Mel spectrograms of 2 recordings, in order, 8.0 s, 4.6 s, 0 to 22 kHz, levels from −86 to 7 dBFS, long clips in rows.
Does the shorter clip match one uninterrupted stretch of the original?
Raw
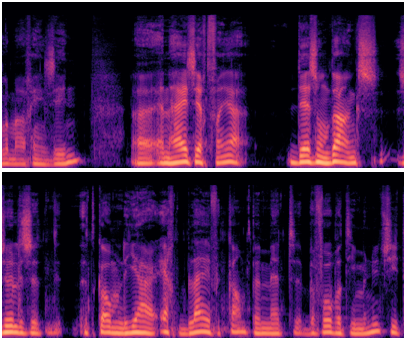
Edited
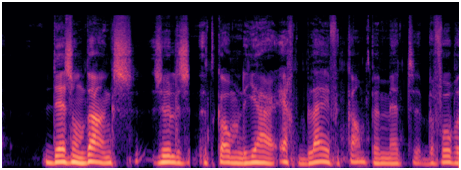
no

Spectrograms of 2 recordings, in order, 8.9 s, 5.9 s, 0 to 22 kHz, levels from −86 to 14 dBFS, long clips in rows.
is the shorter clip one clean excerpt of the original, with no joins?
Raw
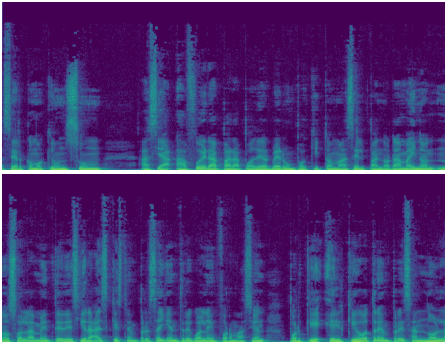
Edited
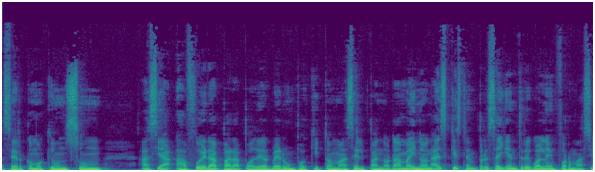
no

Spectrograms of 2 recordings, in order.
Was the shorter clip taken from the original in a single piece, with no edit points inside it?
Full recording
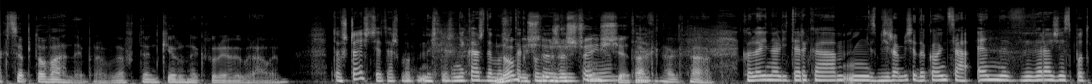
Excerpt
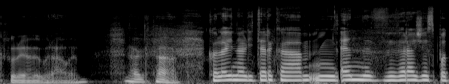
no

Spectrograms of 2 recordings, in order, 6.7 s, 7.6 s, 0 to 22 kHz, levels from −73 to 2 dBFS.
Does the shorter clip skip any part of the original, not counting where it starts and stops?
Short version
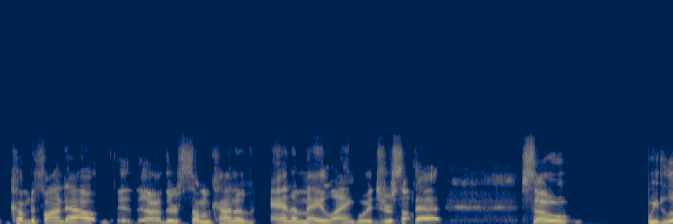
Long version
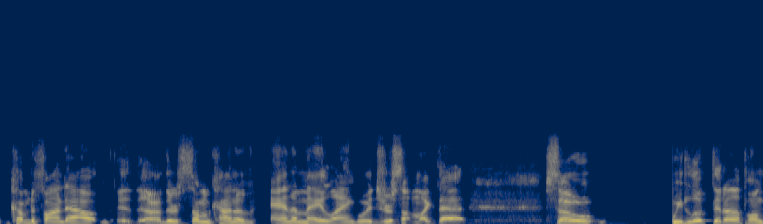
yes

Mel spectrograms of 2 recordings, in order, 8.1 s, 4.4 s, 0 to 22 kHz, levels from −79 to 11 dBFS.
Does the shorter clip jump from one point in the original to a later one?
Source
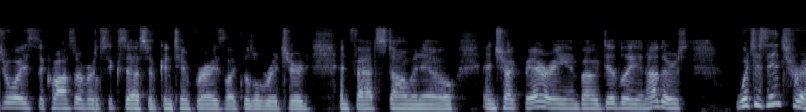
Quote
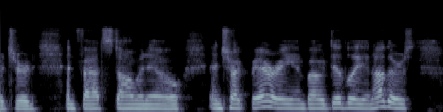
no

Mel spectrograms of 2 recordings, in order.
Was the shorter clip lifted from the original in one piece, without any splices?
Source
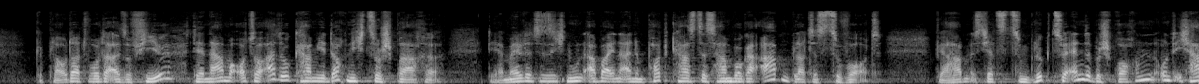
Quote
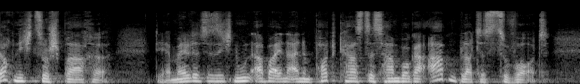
yes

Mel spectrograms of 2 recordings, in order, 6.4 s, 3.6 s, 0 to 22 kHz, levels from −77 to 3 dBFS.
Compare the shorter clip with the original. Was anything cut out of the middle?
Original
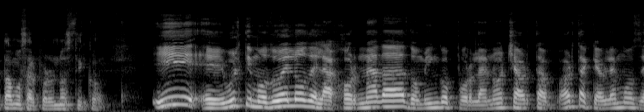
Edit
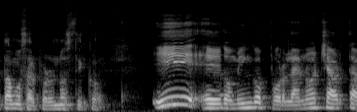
yes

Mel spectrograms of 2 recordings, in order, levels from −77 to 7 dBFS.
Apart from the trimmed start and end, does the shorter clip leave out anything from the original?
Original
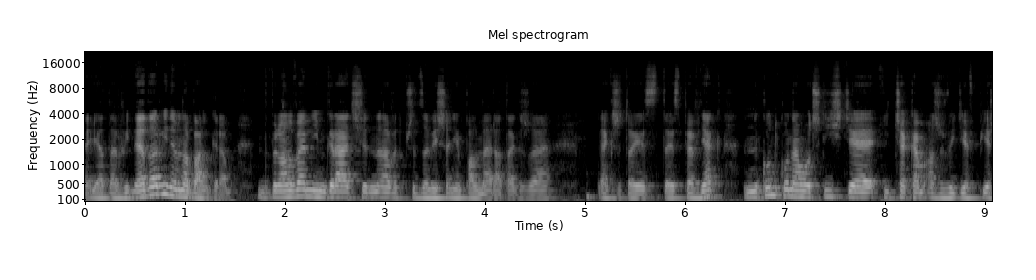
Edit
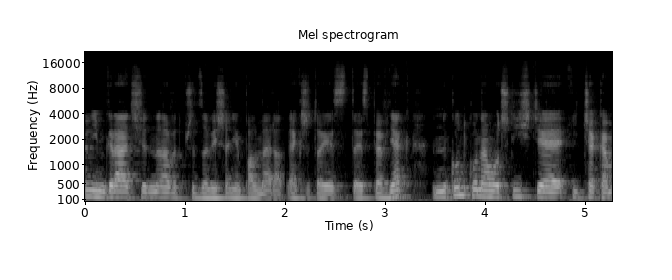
yes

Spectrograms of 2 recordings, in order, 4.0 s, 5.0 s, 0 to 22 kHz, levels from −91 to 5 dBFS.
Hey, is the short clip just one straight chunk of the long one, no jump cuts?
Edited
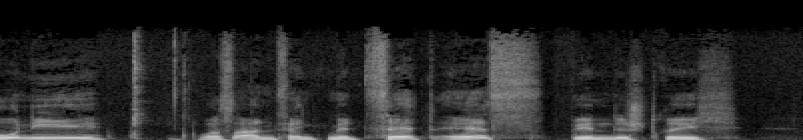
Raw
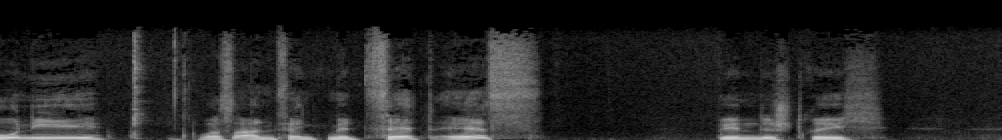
no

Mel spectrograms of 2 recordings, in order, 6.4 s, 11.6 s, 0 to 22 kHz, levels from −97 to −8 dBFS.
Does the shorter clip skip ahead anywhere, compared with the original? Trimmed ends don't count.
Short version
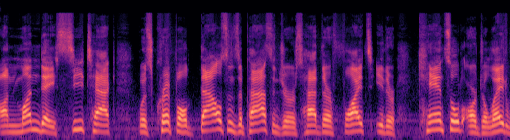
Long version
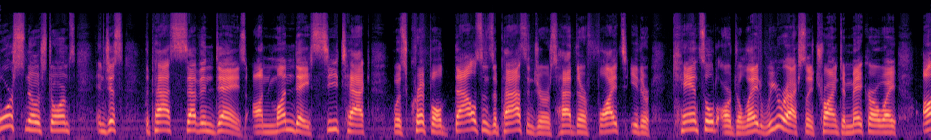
no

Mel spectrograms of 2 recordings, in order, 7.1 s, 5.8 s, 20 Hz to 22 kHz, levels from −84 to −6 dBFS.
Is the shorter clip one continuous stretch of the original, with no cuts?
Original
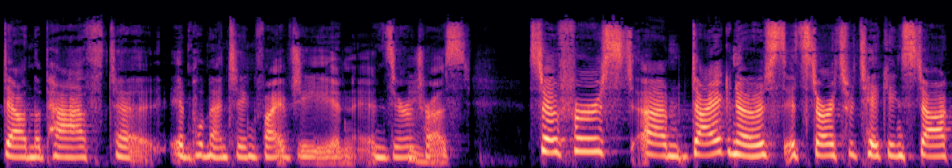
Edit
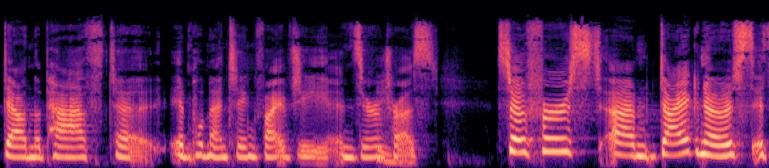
no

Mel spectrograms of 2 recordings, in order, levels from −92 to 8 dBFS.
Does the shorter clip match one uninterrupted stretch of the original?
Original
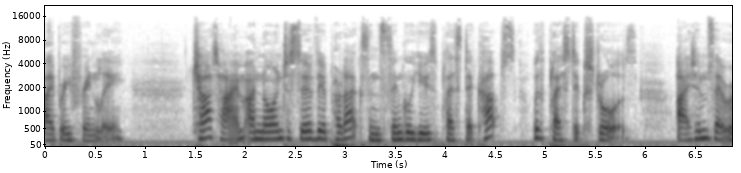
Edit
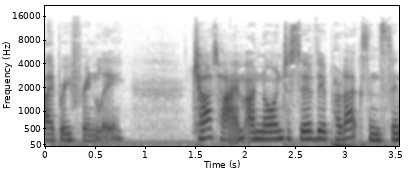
yes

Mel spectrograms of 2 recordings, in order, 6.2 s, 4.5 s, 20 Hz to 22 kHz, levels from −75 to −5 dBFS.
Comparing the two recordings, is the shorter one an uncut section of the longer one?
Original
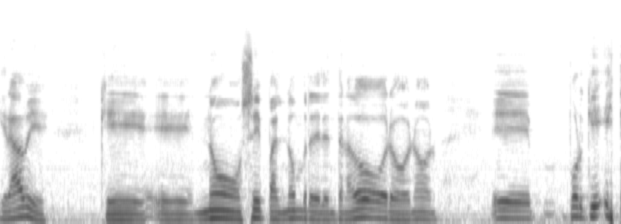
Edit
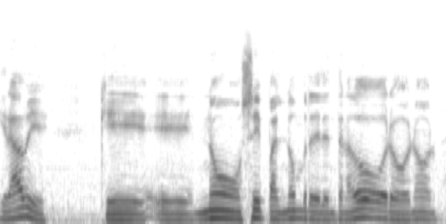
yes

